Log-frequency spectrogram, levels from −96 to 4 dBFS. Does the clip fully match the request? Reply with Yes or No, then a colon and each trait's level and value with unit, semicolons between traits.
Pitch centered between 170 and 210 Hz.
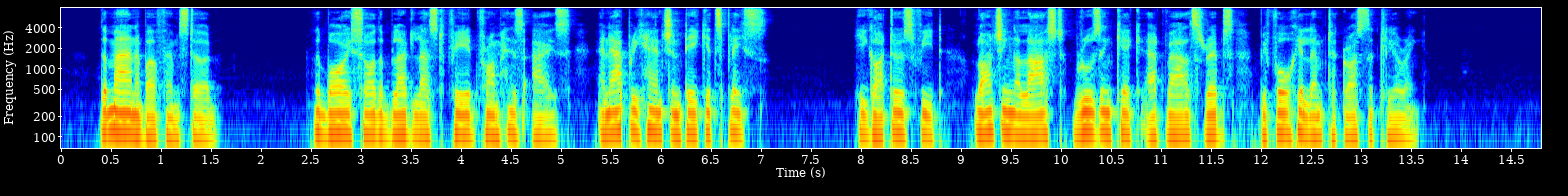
No: low, 105 Hz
